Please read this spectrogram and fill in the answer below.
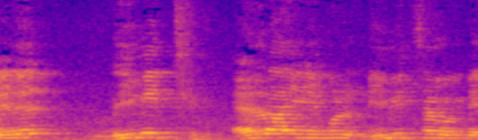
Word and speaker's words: lim: 극한의 기호는 LIM이라는 기호를 쓰고, 이걸 읽을 때는 리미트라고 읽어요. 자, 얘는 리미트, LIM을 리미트라고 하는데, 이 리미트는 뭐다?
